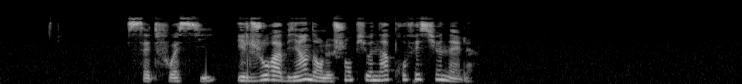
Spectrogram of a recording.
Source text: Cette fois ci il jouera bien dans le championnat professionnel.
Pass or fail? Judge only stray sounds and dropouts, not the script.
pass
